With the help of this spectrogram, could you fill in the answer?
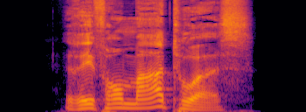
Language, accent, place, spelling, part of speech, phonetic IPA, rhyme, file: German, Germany, Berlin, Reformators, noun, [ʁefɔʁˈmaːtoːɐ̯s], -aːtoːɐ̯s, De-Reformators.ogg
- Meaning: genitive singular of Reformator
